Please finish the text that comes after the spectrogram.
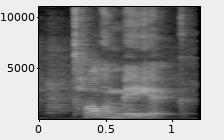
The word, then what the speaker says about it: Ptolemaic: it up on YouTube alone Ptolemaic that is so weird what it starts with the P ok so it's spelled PT Oh LEM a IC model Ptolemaic it's so weird ok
